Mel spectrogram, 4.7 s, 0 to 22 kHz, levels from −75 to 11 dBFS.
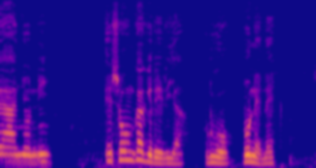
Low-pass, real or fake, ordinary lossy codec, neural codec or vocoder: none; real; none; none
